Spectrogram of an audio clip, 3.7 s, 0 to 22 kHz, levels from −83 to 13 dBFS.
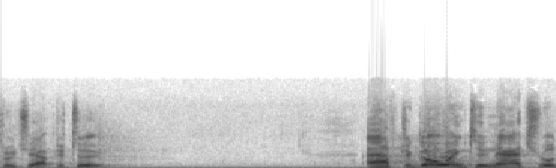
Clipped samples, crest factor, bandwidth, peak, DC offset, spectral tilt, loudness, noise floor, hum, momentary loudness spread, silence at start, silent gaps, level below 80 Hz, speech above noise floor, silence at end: under 0.1%; 14 dB; 11 kHz; 0 dBFS; under 0.1%; -4 dB/octave; -12 LUFS; -35 dBFS; none; 9 LU; 0 s; none; -44 dBFS; 23 dB; 0 s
